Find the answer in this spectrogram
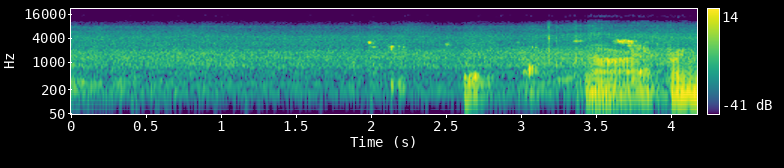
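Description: Quiet room tone with a steady low hum, a couple of faint clicks, and a short muffled voice sound near the end.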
